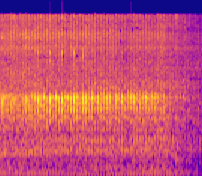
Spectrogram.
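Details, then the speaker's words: Toyota Kijang diesel idling before shutdown: even clatter with a light metallic ring, the "tang" noise said to be normal for Kijang; still considered smooth, then winds down at shutoff. "Tapi kalau ini termasuk halus ya mesinnya ini seperti ini."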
